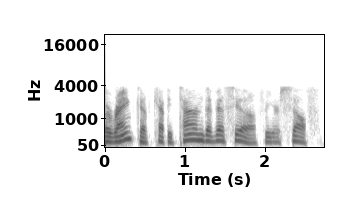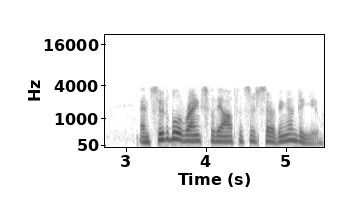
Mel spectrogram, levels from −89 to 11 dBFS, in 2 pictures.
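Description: G.729 codec compression runs from the start of the speech. The voice is rebuilt from a vocal tract filter, a pitch predictor and a handful of pulses per frame, with nothing above 4 kHz. The result is plainly rough and synthetic, which fits the 8 kbit/s G.729A variant.

VoIP packet loss concealed by the speech codec occurs from 2.07 to 2.19 s and from 4.64 to 4.68 s. Each drop removes about 20 ms of audio, consistent with a single lost packet. The decoder fills each gap by extending the last pitch and filter at falling gain, giving a brief buzzy or noisy, fading smear. At 2.07 s the disturbance lingers to 2.19 s because each rebuilt frame depends on the one before it.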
